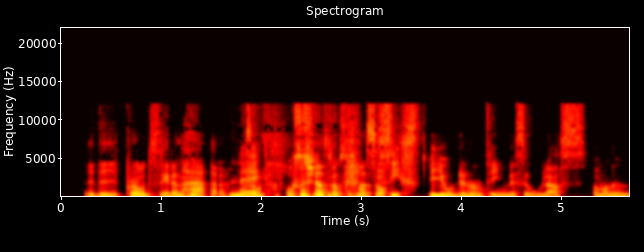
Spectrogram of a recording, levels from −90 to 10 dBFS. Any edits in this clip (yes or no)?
no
